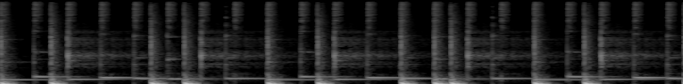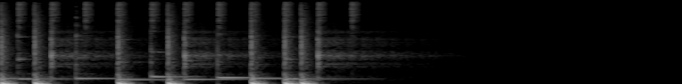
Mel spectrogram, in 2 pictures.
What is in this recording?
Music for games by Decent.
Hip-Hop, drum, music, beat, rap, decent, game, kick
